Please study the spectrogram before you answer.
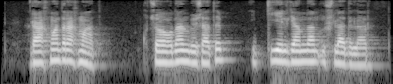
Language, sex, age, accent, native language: Uzbek, male, 18-24, Buxoro, Uzbek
